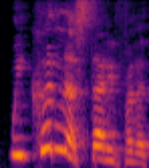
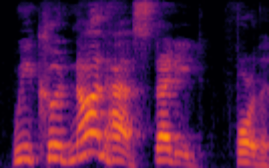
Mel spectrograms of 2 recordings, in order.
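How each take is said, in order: First: Could not is contracted into one word. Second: Could not is said as two full words. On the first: The speaker calls it right. "A native English speaker would say" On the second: The speaker calls it wrong. "this is perfect English, but a native English speaker would not say it like that"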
